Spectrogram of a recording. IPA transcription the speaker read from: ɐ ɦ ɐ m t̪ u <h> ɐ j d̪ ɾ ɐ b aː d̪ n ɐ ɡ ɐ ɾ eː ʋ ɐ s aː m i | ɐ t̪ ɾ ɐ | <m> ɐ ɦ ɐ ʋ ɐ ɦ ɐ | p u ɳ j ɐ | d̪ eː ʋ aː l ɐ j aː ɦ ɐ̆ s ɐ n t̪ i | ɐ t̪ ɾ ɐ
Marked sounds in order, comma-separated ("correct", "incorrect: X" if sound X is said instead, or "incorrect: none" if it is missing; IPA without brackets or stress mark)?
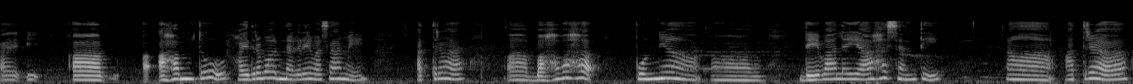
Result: correct, incorrect: b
